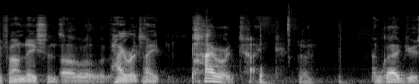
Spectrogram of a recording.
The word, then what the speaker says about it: Pyrrhotite: Pyrrhotite. Yeah. I'm glad you said it because I couldn't pronounce it.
